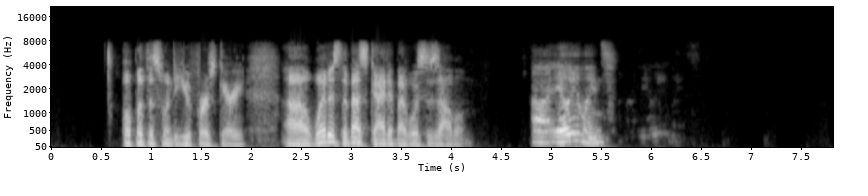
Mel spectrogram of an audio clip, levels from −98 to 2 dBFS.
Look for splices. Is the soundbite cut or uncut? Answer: uncut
